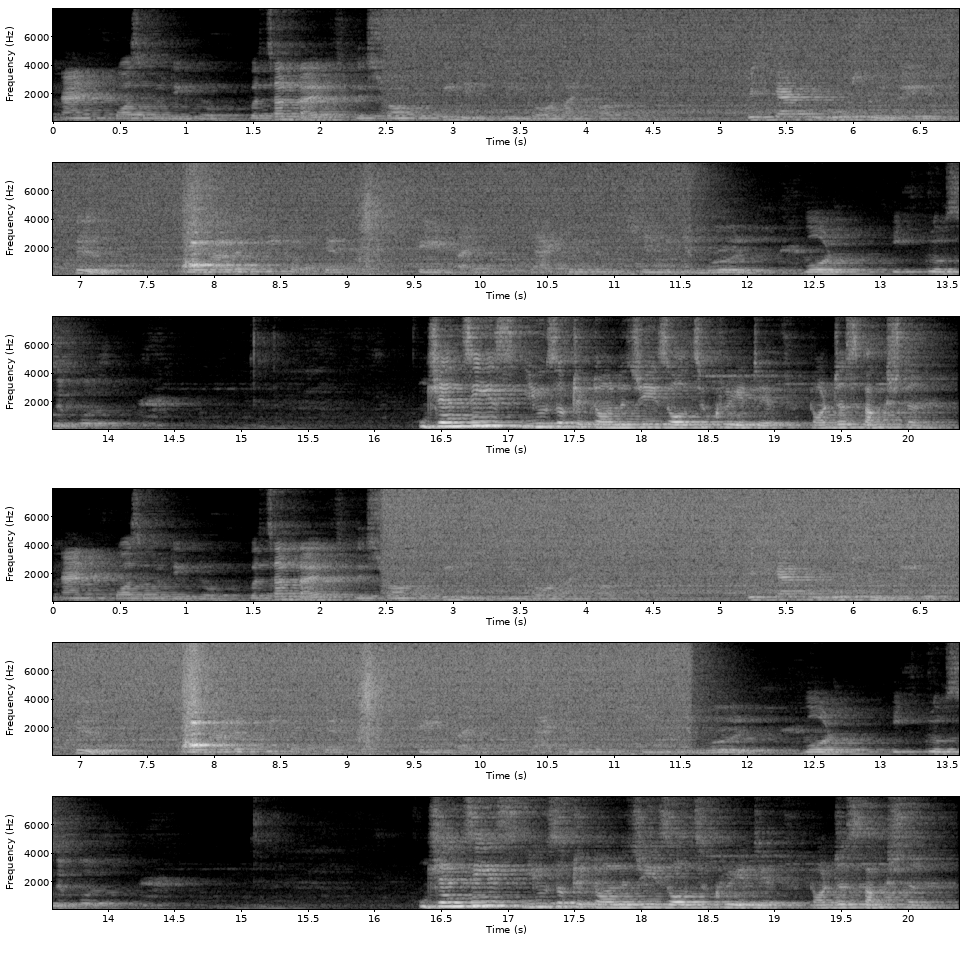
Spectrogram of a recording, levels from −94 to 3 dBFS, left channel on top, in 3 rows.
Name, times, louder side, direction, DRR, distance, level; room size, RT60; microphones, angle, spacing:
voice 1, 0.1-4.2 5.2-7.3 7.8-10.1 10.4-12.7 13.1-14.0, equal, 5° right, -2 dB, 2.8 m, -36 dB
sound 1, 2.5-11.6, right 6 dB, 40° right, 0.8 m, -31 dB
voice 2, 16.3-20.2, left 2 dB, 70° left, 2 dB, 1.9 m, -23 dB
12.0 x 11.5 x 7.9 m, 1.2 s
head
